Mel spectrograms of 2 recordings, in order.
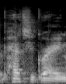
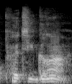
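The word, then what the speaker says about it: petitgrain: actually neroli at all it's the petty grain I smell the most or pretty glass if you want to nitpick and make me pronounce it properly so pretty glue is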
